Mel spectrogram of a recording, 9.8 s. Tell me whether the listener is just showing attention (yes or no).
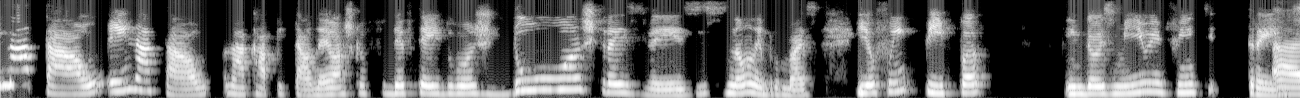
no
